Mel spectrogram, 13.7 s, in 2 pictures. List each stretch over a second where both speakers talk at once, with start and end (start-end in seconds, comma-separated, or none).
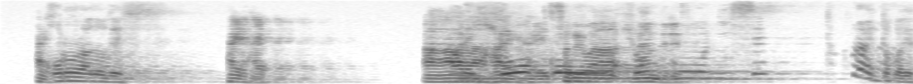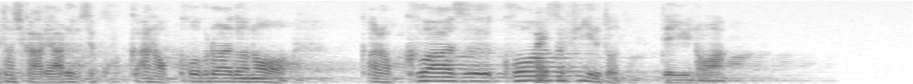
3.4-5.1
